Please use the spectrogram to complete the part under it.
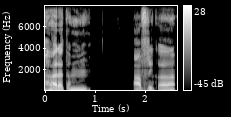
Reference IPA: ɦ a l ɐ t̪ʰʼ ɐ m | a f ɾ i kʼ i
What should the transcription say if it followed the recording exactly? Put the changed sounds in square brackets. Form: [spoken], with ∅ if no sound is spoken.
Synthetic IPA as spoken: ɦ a [ɾ] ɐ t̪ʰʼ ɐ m | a f ɾ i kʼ [a]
